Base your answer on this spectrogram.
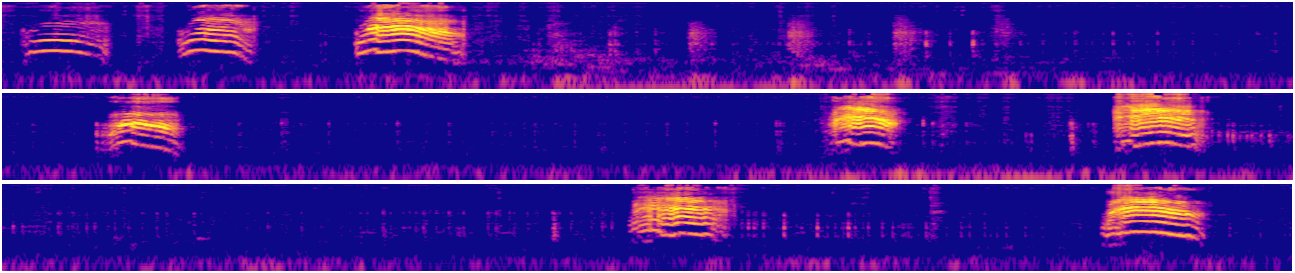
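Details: Kitten meowing in separate high, arched cries spaced a few seconds apart, some drawn out and strong, with quiet low rumbling between calls and otherwise near silence.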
